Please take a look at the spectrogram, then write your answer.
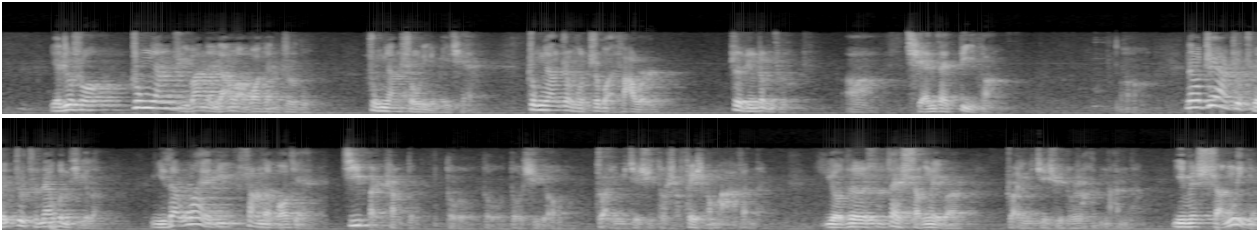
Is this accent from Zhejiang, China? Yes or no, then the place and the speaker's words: no; Liaoning, China; 你比如我是辽宁人。辽宁人，你大连到沈阳那是不可能的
